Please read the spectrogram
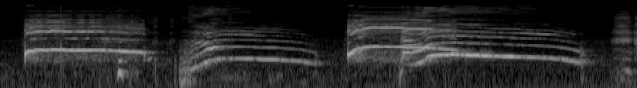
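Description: Chihuahua howling: three long, high-pitched howls, each rising at the start and sliding down at the end, with short breaths between them.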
